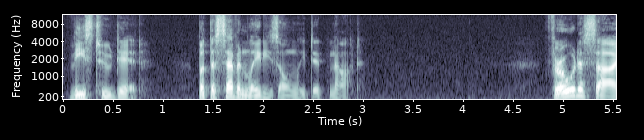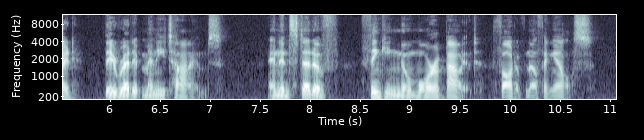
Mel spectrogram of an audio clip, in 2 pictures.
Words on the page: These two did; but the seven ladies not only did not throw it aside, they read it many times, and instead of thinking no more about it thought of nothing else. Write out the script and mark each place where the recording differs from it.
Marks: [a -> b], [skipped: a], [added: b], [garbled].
These two did; but the seven ladies [skipped: not] only did not throw it aside, they read it many times, and instead of thinking no more about it thought of nothing else.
